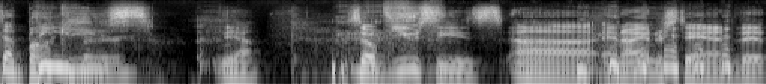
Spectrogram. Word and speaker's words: Buc-ee's: How do you pronounce it? Buc-ee's? Oh, Oh. it's Busey's.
